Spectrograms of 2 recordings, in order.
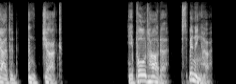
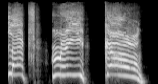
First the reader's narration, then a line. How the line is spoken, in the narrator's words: she screamed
